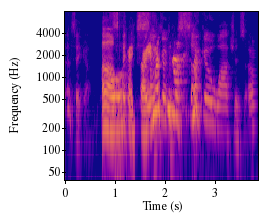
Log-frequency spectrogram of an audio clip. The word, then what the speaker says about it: Seiko: no go for it how do you pronounce seiko with a long a not psycho oh i i said seiko oh okay sorry psycho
